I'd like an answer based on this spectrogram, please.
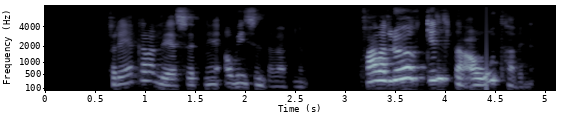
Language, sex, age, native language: Icelandic, female, 50-59, Icelandic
